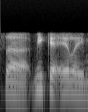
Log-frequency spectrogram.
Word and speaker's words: Mika'ele: Now, for people out there that want to find his Facebook page, his name is spelled MIKA_ELE. And I think on your Facebook page, your profile name is Mika'ele Michael Armstrong, I think.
